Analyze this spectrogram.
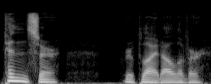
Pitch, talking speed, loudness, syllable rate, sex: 110 Hz, 115 wpm, -19 LUFS, 4.8 syllables/s, male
